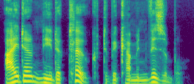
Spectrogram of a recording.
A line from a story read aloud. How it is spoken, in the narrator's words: said Dumbledore gently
